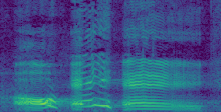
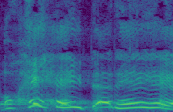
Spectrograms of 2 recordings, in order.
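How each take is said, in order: First: Slow, high, mock-mournful child voice; heartbroken little girl. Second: Put-on high-pitched little girl's excitement; delighted daughter. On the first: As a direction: draw out a child's lament, hammed-up. Repeats daughter's grieving over nugget. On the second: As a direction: imitate a child thrilled by her favourite. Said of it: "she loved".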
